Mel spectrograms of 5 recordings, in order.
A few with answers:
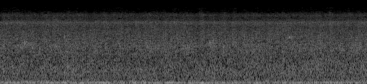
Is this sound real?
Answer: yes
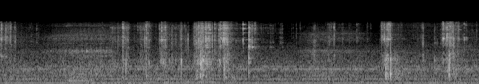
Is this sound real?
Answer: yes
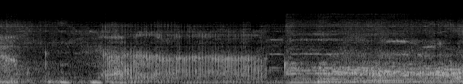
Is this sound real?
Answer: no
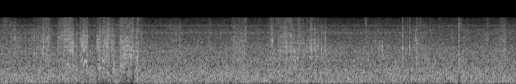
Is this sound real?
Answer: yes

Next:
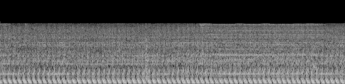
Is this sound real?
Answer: yes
